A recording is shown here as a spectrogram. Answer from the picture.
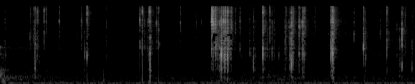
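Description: Foil wrapper of a stick of chewing gum crinkling and tearing as it is peeled open by hand: a string of short crackles, with a louder rustle about two seconds in.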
